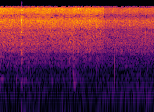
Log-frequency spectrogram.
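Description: Mixed vegetables fry with shrimp in a pan, a dense, loud continuous sizzle with a few faint utensil taps, steady throughout and dropping slightly in level partway through.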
